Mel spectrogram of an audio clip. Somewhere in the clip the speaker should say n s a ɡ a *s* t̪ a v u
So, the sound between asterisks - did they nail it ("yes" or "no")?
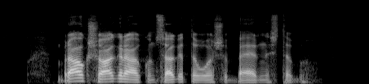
no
